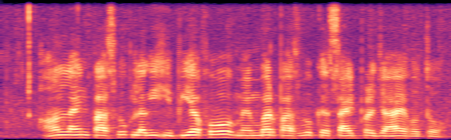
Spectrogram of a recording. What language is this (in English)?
Magahi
